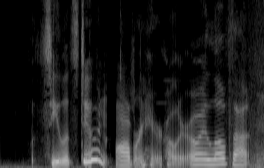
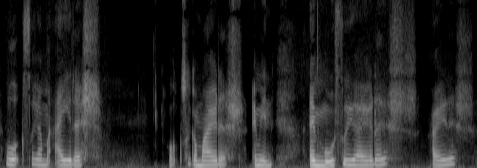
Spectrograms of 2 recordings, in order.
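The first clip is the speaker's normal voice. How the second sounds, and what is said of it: Bad put-on Scottish/Irish accent. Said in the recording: “I'm doing a Scottish accent. This is an awful Scottish accent. I mean, Irish accent. I don't know what kind of accent I'm trying to do at this point. It's like that general area, I guess.”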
